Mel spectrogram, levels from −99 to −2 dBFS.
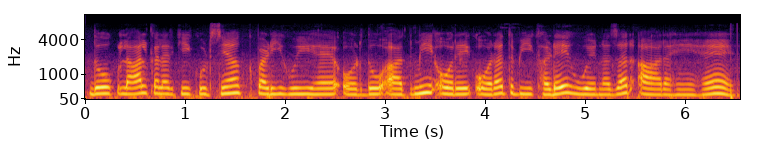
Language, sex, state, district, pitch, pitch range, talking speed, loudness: Hindi, female, Rajasthan, Jaipur, 230 Hz, 225-245 Hz, 190 wpm, -14 LUFS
